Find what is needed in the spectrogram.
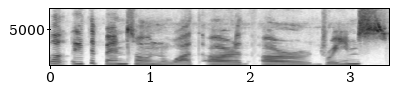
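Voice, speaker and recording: With lively intonation and a bright, sharp tone, a woman talks at a very slow pace in a fairly high pitch. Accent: slight non-native. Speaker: English learner. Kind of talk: conversation practice. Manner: halting.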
